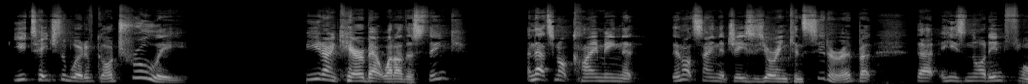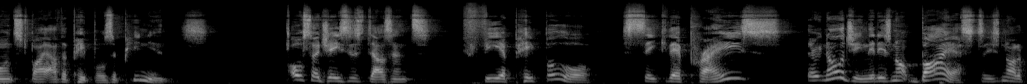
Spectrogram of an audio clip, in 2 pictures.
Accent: Australian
